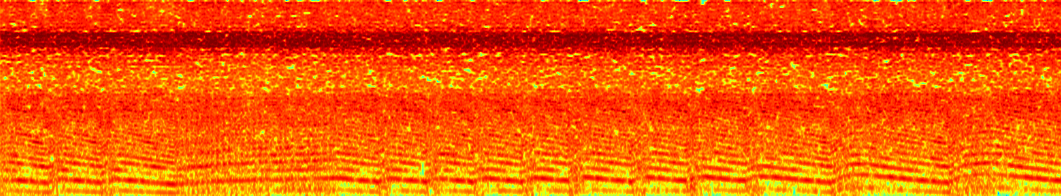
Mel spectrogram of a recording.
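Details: Yamaha RX King two-stroke, warmed up after daily carburetor tuning, exhaust test: crisp ringing revs in repeated blips, pitch rising and falling cleanly. It runs healthy and responsive.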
